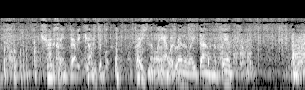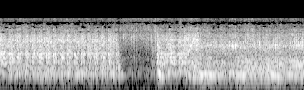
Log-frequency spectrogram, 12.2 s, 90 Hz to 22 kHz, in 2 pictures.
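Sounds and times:
speech: 0.9s - 6.6s
truck engine cranking, starting and running: 5.8s - 8.5s, 9.1s - 12.1s.

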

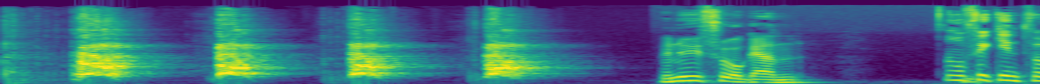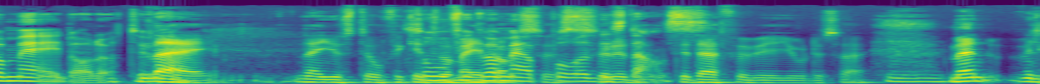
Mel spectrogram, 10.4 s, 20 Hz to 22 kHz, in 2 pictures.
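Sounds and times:
happy female dog barking: 0.3s - 3.0s
speech: 3.3s - 4.1s, 4.7s - 10.3s.

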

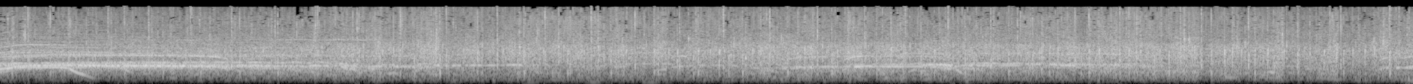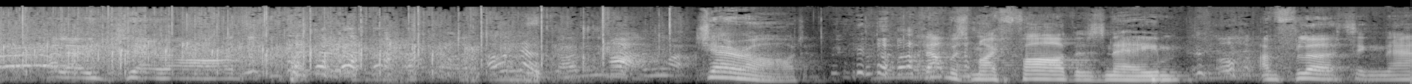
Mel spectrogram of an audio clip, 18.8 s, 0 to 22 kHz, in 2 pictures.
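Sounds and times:
audience applause for an arriving guest: 0.0s - 14.0s
laughter: 10.4s - 13.4s, 15.0s - 16.2s, 17.3s - 18.0s
speech: 14.1s - 18.8s.

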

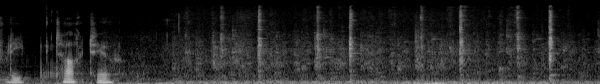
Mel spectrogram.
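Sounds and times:
speech: 0.1s - 1.3s
antique pocket watches from about 1800 to 1820 ticking: 1.7s - 5.9s.

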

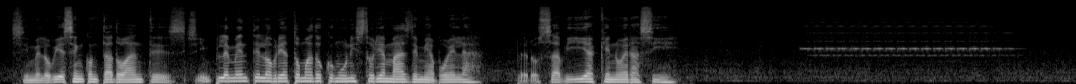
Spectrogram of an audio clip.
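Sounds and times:
speech: 0.2s - 6.9s
old landline telephone bell ringing: 8.0s - 10.3s.

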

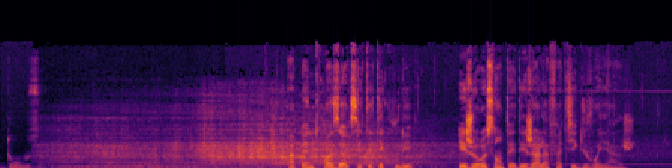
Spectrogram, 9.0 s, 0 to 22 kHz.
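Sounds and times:
speech: 0.1s - 0.8s, 3.8s - 8.5s
airplane engine drone in the cabin during flight: 0.5s - 6.6s.

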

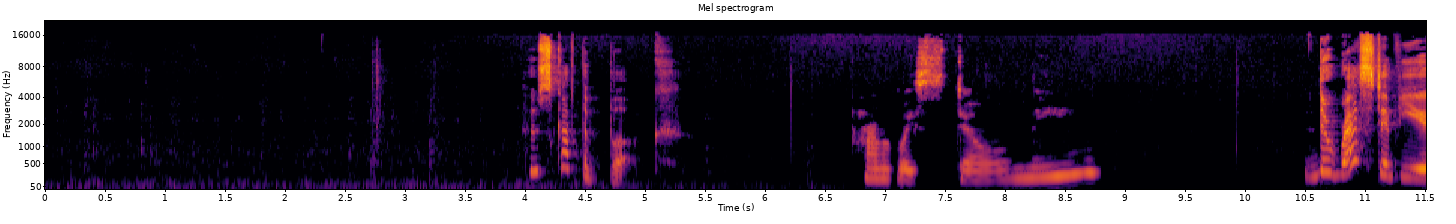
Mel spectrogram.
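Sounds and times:
rail joints clacking: 0.0s - 7.2s
train rumbling to a halt: 0.0s - 7.2s
speech: 4.1s - 5.3s, 6.8s - 8.8s, 10.5s - 11.4s.

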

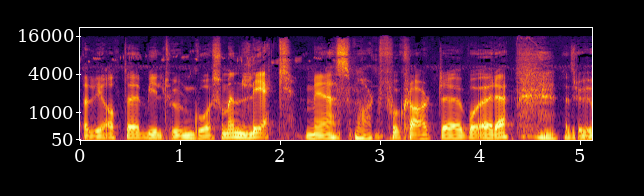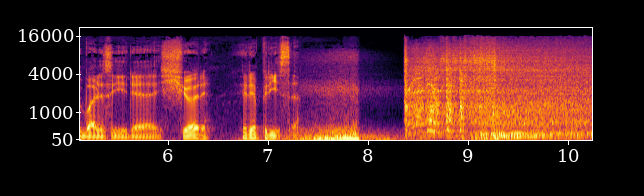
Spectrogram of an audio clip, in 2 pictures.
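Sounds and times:
speech: 0.0s - 7.9s
car engine starting and running: 7.9s - 10.2s.

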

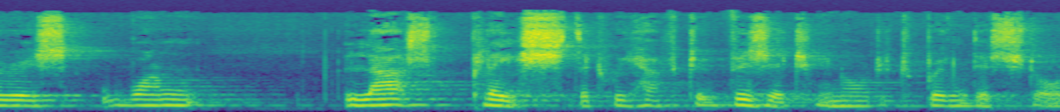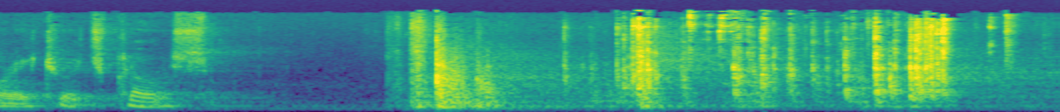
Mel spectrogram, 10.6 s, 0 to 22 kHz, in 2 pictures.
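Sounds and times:
speech: 0.0s - 6.4s
heavy mausoleum door closing thud: 7.3s - 9.8s.

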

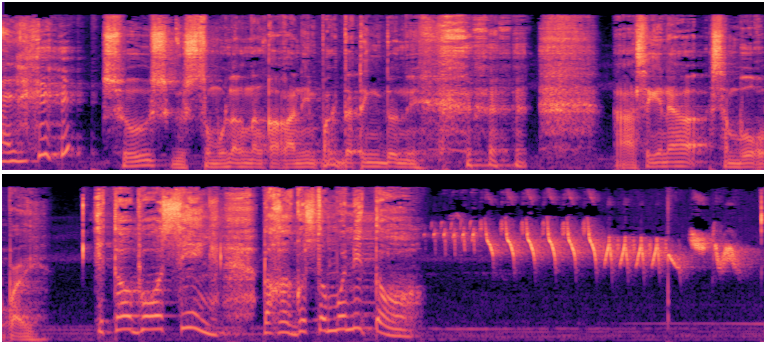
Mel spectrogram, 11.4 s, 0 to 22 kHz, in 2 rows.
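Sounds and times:
laughter: 0.0s - 0.7s, 3.1s - 4.2s
speech: 0.0s - 9.2s
handmade wooden bird-call whistle blown: 8.9s - 11.4s.

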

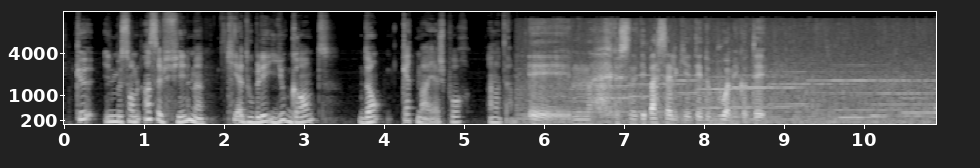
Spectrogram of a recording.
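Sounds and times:
speech: 0.2s - 9.0s
steady rain falling on a surface: 5.6s - 10.9s.

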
